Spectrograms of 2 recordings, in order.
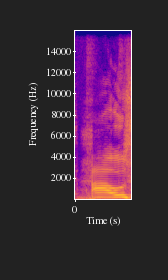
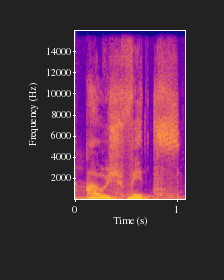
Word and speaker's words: Auschwitz: Sí, acuérdate que la W es como V corta. – Auschwitz. – Se pronuncia como V en alemán. Auschwitz.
